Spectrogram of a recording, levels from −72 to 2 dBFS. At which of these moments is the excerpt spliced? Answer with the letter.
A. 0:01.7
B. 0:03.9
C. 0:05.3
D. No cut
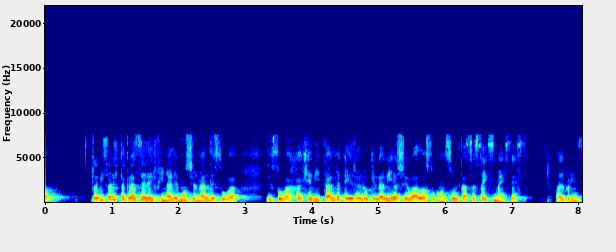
D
